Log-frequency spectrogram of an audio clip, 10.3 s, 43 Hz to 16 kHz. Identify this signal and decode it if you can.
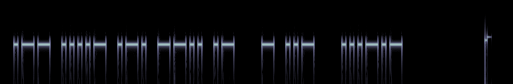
Morse code, heard as a keyed tone, about 15 wpm, 700 Hz. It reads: W4RZA TU <SK>
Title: Practice QSO - Exchange 4 - Ending - 15wpm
